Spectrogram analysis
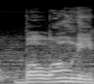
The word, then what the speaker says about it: bologna: week we celebrated national baloney day wow how you would have missed that but it got me thinking why do we pronounce it baloney but spell it b-o-l-o-g-n-a that looks like you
